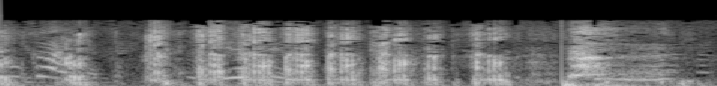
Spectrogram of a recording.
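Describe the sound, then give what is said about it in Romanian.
A piglet grunts and snorts in a rapid, uneven series of short bursts as a sack of straw is tossed to it, fairly loud and continuing throughout with only brief pauses. “a aruncat o desagă de paie la purcel.”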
